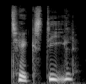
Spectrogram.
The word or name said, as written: tekstil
